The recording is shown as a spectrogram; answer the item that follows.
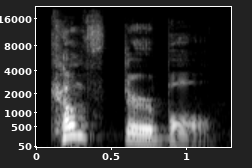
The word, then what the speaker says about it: comfortable: So don't say comfortable. You want to say comfortable. Comfortable. So we don't say the syllable for.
